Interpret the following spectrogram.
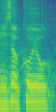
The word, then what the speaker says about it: izakaya: fait on est en train de faire un izakaya. Japonais avec produits du terroir. C'est super. Ici on dit un isokoyo. Ah c'est vrai? Bah c'est comme ça qu'on prononcerait quoi.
